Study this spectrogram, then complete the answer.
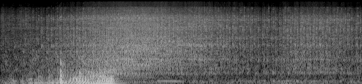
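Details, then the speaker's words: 2009 Honda Pilot engine, after another shop's timing belt replacement, cranked and started: harsh, uneven top-end clatter, misfiring, check engine light flashing; has oil that looks freshly changed but sounds like no oil pressure to the top end, cause unconfirmed. "So, we got it up and running, but it sounds terrible. It's misfiring, the check engine light's flashing. It's got oil in it, but it sounds like it's got no oil pressure to the top end. I mean, it's just clattering really bad."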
